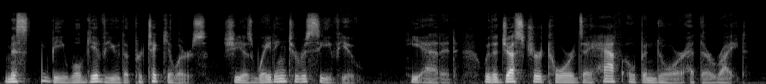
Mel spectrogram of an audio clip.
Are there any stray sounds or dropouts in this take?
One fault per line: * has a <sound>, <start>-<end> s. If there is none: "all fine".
* has a dropout, 0.3-0.4 s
